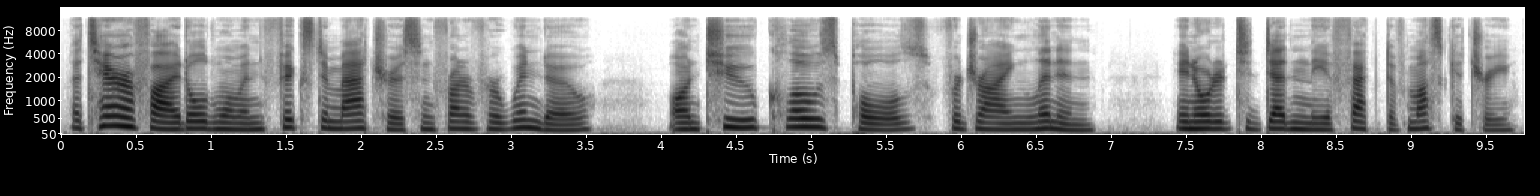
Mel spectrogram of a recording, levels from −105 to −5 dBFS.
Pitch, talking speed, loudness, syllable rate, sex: 190 Hz, 165 wpm, -20 LUFS, 4.8 syllables/s, female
